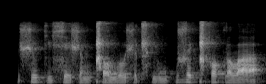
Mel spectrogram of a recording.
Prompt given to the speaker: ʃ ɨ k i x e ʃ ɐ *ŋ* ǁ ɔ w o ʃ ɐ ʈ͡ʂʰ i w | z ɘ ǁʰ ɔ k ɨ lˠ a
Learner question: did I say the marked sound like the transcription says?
yes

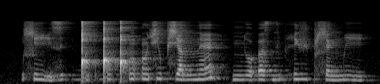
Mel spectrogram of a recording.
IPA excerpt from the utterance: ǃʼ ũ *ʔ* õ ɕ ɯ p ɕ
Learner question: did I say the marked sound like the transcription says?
yes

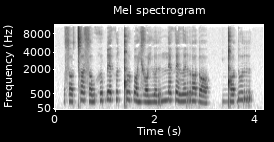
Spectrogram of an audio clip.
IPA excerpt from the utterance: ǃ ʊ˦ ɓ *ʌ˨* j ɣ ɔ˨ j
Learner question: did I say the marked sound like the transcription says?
no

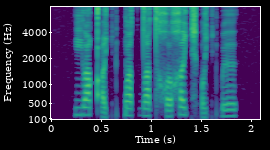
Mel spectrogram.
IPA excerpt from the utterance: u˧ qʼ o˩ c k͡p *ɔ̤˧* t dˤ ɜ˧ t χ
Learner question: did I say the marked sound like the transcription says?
no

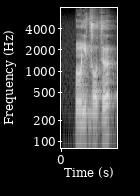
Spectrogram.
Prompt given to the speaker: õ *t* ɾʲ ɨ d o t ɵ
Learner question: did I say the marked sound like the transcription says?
no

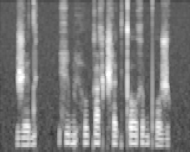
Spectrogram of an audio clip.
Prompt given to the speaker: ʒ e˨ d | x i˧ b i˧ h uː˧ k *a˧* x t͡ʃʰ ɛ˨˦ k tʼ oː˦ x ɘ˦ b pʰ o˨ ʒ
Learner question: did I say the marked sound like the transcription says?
yes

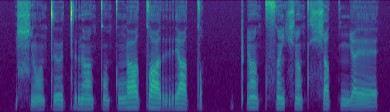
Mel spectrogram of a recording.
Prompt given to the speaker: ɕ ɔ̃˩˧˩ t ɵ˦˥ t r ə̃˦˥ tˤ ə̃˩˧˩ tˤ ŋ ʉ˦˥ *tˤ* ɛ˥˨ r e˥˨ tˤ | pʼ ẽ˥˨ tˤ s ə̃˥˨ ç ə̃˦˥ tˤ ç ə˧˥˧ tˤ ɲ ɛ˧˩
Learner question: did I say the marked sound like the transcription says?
yes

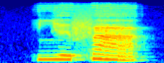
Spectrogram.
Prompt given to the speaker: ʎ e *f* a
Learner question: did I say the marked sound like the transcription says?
yes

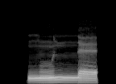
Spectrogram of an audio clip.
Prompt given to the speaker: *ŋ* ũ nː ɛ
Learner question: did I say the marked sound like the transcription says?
yes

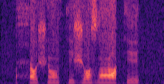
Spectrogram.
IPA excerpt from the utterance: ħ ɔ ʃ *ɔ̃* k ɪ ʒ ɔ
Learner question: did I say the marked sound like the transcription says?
yes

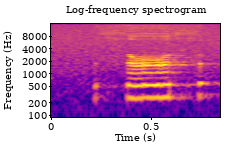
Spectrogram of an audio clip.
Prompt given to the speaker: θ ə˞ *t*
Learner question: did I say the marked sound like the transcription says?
no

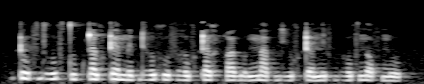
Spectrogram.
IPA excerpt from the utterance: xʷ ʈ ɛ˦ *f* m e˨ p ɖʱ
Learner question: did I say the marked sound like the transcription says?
no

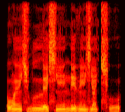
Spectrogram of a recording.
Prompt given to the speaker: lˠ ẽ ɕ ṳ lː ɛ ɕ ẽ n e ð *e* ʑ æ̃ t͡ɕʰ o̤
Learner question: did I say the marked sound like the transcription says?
no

